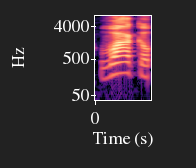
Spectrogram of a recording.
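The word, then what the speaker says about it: walk: अगला मीनिंग है दोस्तों डब्लू ए एल के यहां पर दोस्तों एल साइलेंट हो जाता है डब्लू एल के में एल साइलेंट हो जाता है और हम इसको बोलते हैं वाक वाक का मतलब होता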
